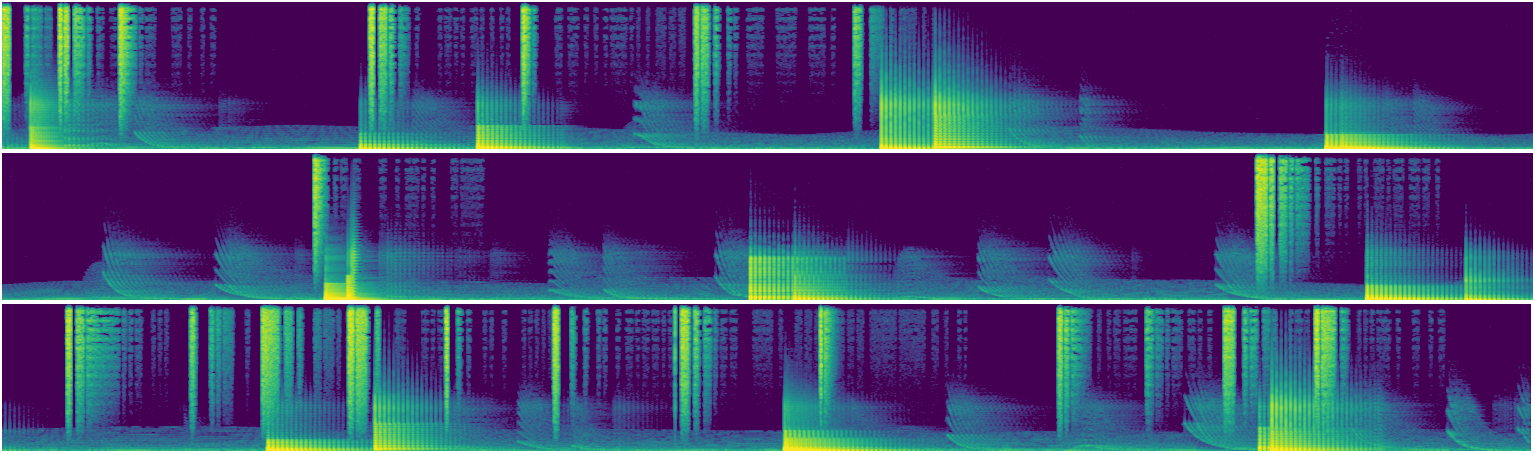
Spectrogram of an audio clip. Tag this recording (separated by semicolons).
ambient; analog; idm; pd; rare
